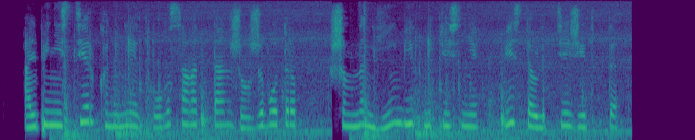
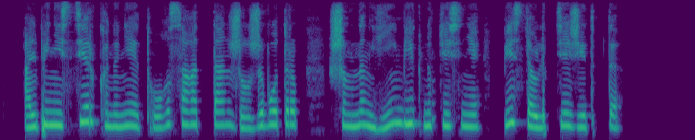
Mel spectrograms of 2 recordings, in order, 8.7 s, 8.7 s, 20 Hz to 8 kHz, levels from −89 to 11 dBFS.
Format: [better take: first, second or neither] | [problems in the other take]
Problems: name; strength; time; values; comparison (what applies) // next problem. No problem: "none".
second | background sound (Subway, metro, underground); 8 dB below the speech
